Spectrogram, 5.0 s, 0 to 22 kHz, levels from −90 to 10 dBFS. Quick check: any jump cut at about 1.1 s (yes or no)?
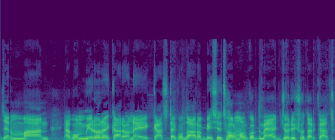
no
